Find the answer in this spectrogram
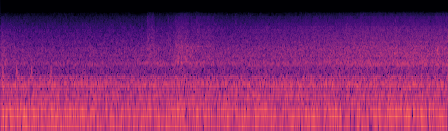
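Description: Steady broadband rumbling noise, like an idling engine, fills the whole stretch with no calls standing out.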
